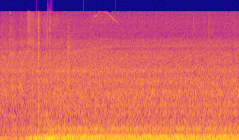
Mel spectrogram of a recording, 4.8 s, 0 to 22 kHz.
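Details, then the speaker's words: Kobelco SK200-10 excavator diesel after controller repair (battery charging warning fault): cranks and catches within a second, steady low even idle with no knocks or misses; error cleared. "sudah hidup ya Alhamdulillah untuk errornya sudah hilang"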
